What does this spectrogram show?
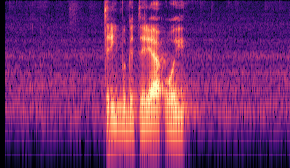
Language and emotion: Russian, neutral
